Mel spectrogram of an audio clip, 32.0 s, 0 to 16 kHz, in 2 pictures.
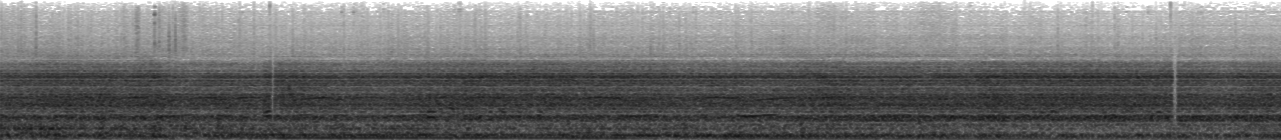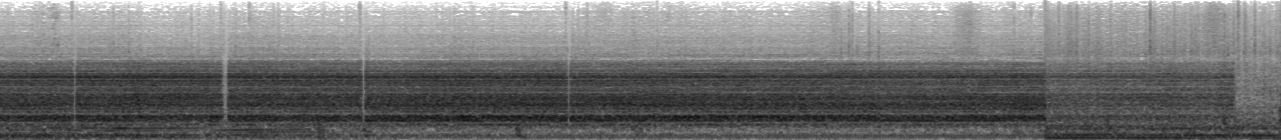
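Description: President Lincoln II+ CB transceiver on AM, its speaker giving out a steady rush of static and interference from the 27 MHz band, with faint wavering whistles in the hiss early on. The rush drops away sharply about a second before the end.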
